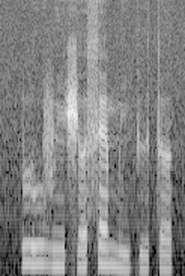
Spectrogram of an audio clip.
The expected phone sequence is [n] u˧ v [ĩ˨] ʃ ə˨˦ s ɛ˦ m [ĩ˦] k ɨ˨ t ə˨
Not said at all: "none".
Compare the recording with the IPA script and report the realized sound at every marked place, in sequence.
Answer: l, ĩ˨, ĩ˨

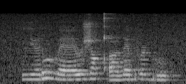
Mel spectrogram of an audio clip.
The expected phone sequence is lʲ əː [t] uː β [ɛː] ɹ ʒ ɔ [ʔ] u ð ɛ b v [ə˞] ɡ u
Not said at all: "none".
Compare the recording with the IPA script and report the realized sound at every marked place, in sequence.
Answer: ɾ, ɛː, qʼ, ə˞

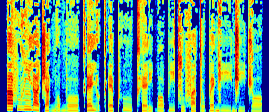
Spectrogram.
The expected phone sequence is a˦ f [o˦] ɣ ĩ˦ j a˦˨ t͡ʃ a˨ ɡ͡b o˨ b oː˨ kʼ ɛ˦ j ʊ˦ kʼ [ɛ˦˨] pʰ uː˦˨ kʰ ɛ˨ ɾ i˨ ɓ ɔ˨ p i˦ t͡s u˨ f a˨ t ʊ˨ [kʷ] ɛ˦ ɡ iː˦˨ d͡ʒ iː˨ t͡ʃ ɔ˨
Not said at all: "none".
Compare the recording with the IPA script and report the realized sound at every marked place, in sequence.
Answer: u˦, ɛ˨, p

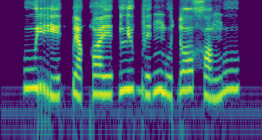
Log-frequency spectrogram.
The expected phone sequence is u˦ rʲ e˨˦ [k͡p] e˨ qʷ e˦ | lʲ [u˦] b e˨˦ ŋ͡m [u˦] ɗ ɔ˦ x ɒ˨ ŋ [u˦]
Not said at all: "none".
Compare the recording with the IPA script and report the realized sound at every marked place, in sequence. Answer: k͡p, u˦, u˨, u˦

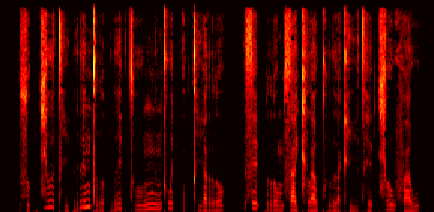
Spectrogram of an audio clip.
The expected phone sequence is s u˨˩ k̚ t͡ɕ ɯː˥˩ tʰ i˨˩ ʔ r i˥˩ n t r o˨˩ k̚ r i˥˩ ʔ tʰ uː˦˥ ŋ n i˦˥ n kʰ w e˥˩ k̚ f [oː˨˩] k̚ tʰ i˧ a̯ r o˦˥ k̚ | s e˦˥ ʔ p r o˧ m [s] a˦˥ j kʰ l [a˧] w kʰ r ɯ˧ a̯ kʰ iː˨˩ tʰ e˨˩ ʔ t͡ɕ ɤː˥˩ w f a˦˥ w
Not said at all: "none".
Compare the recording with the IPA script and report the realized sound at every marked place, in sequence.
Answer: o˨˩, s, a˧

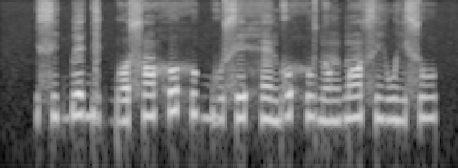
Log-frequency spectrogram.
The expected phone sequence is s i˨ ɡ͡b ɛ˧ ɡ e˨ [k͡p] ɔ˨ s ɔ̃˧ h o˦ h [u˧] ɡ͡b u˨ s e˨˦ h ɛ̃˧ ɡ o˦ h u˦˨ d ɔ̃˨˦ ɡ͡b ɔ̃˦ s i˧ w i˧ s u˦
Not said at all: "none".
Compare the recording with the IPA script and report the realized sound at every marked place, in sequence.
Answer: ɡ͡b, u˧

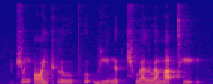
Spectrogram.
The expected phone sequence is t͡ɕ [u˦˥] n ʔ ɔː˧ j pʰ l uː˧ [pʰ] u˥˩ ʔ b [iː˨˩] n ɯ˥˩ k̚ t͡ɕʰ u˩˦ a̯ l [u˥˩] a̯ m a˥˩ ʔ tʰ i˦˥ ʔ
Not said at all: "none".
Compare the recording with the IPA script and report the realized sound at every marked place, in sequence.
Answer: u˦˥, pʰ, iː˨˩, u˨˩

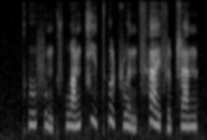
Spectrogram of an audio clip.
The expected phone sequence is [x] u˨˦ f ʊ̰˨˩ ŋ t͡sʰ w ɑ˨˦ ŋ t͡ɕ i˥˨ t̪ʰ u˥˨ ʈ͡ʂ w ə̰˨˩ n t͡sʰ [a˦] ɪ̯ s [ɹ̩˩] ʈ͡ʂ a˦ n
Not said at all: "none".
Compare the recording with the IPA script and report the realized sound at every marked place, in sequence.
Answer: kʰ, a˥˨, ɹ̩˩

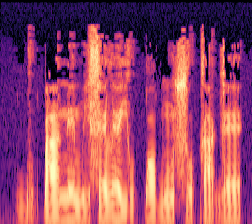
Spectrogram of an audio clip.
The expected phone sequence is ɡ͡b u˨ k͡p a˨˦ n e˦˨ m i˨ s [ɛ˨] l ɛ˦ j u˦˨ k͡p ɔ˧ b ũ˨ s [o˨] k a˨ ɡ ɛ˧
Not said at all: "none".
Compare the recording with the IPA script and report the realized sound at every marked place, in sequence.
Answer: ɛ˨˦, o˨

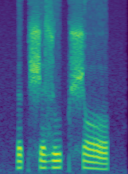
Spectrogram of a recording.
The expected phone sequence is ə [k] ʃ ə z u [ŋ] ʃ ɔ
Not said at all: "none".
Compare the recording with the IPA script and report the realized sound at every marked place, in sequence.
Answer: k, k

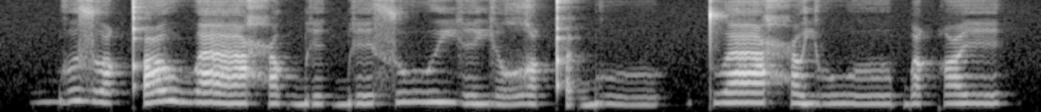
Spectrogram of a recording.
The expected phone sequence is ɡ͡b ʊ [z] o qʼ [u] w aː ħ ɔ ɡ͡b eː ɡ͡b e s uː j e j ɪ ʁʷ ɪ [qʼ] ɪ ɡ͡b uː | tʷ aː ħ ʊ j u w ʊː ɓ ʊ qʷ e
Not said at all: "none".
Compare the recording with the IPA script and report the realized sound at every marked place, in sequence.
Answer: z, o, qʼ

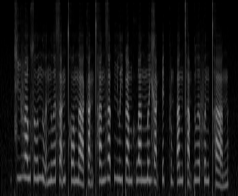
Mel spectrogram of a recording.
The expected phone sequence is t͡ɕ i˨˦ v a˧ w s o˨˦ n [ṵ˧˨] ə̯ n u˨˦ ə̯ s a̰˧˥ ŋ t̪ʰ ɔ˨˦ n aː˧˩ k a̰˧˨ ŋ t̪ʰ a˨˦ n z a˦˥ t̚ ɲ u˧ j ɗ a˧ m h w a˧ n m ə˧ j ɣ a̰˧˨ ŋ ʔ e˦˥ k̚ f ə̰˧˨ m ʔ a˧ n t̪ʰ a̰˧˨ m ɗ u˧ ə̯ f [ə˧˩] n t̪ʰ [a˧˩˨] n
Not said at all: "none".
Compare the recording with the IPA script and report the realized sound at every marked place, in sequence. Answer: ṵ˧˨, ə˧, a˧˩˨

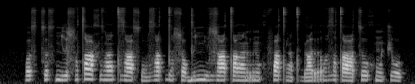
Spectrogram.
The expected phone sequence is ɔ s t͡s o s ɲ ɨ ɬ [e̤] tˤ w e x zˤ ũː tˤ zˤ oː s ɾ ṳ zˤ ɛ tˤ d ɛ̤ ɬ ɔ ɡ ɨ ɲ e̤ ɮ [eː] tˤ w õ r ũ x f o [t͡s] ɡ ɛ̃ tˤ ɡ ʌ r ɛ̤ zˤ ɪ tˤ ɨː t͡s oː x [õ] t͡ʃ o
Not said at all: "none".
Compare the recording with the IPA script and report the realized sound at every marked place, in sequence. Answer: ɛ̤, ɛː, tˤ, ũ

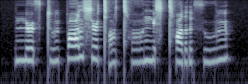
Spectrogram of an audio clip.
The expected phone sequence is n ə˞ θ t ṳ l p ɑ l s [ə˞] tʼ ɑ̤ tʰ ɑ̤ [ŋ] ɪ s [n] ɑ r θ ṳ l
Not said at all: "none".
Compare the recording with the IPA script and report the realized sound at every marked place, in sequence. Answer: ə˞, ŋ, tʰ

